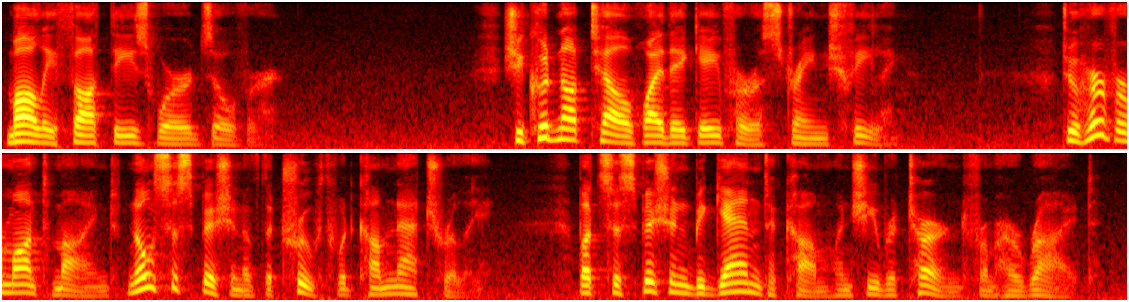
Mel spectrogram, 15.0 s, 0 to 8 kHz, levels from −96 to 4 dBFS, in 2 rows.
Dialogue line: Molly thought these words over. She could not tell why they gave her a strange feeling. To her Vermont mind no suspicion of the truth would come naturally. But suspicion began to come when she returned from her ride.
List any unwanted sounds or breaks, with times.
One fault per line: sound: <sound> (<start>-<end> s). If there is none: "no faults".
no faults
